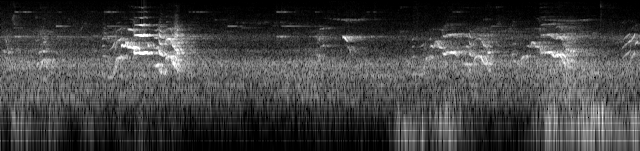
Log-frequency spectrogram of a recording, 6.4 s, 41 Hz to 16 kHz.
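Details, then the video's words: Several Baudin's black cockatoos calling to each other at Narrikup on 12 January 2022 give harsh, rasping, drawn-out calls in two loud bursts a few seconds apart, overlapping over a soft background hiss. "Baudin's Black Cockatoos"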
